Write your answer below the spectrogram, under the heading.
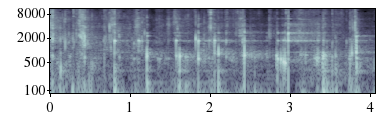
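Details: Two-and-a-half-year-old English-type Labrador Retriever named Lucky eating raw meat: wet chomping and smacking in irregular bursts, with clinks of a dish between bites.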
